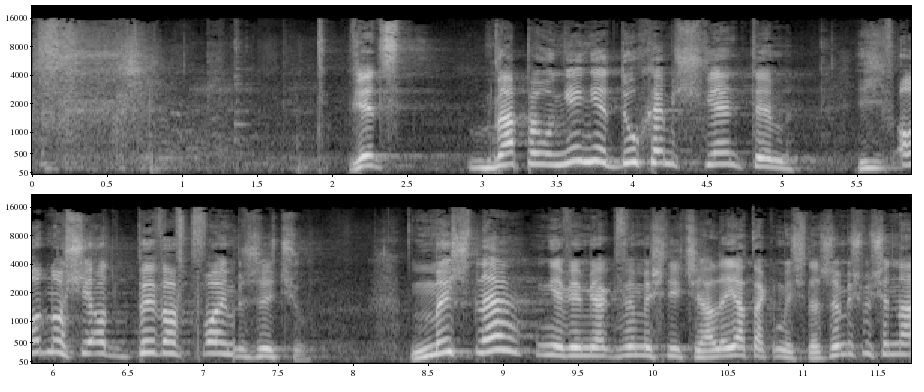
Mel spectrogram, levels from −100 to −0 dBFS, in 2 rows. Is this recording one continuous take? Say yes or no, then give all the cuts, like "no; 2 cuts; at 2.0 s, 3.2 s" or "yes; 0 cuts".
no; 1 cut; at 7.2 s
